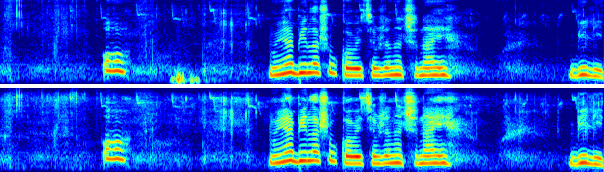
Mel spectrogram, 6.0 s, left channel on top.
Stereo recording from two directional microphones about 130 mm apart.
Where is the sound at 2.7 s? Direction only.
30° left (ahead or behind).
